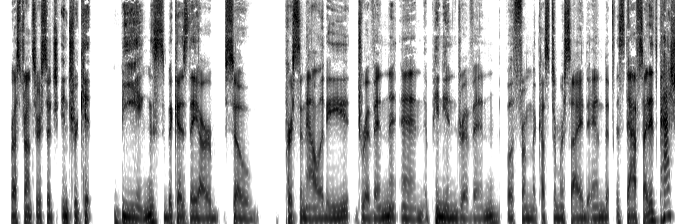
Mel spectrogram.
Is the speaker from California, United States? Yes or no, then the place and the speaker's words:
yes; California, United States; now in Seattle, United States; Growing up in California and knowing California, I mean, the growing season is so infinite.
